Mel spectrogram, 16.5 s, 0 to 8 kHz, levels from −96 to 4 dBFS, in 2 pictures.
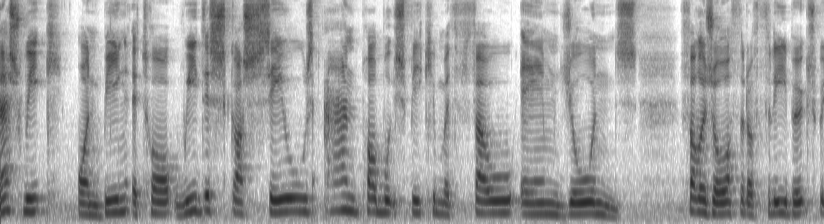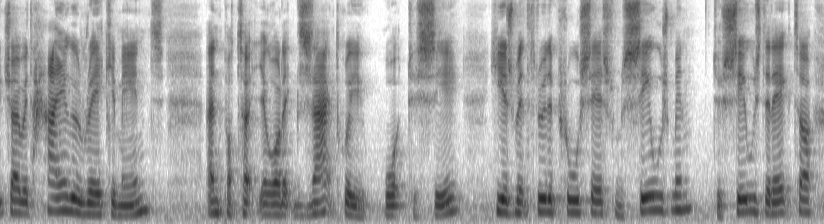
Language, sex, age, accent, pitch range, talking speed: English, male, 20-39, British, 130-160 Hz, 160 wpm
